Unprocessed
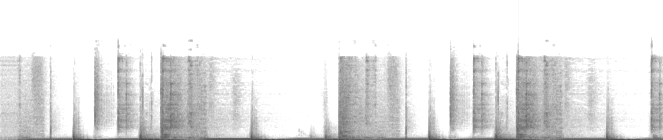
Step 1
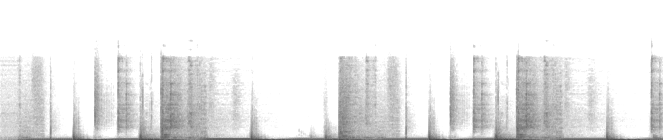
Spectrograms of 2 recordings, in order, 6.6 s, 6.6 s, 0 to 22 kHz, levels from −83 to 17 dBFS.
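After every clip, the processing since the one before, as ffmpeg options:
-af "highshelf=f=12k:g=-11,volume=-2dB"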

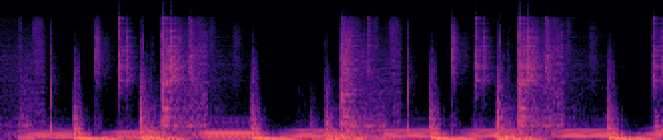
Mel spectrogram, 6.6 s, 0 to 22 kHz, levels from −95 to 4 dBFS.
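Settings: -af "asoftclip=type=tanh:threshold=-13.5dB,volume=-8dB"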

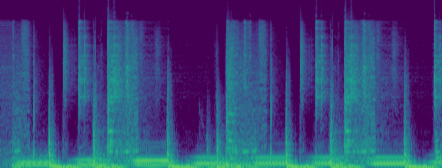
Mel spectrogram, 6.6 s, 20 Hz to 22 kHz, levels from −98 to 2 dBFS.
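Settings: -af "acompressor=threshold=-31dB:ratio=6,volume=6.5dB"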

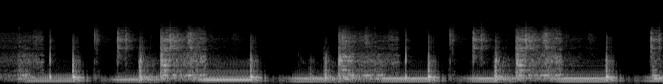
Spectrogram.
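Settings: -filter_complex "[0:a]asplit=2[a][b];[b]asoftclip=type=tanh:threshold=-28.5dB,volume=-4dB[c];[a][c]amix=inputs=2:normalize=0,highpass=f=250:w=0.5412,highpass=f=250:w=1.3066,equalizer=f=320:t=q:w=4:g=6,equalizer=f=530:t=q:w=4:g=-9,equalizer=f=770:t=q:w=4:g=-7,equalizer=f=1.1k:t=q:w=4:g=7,equalizer=f=1.8k:t=q:w=4:g=-10,equalizer=f=2.5k:t=q:w=4:g=-8,lowpass=f=3.2k:w=0.5412,lowpass=f=3.2k:w=1.3066,volume=8dB"

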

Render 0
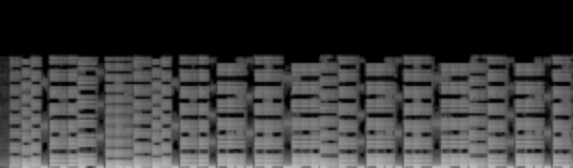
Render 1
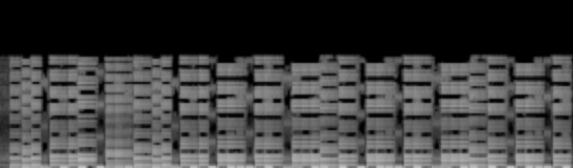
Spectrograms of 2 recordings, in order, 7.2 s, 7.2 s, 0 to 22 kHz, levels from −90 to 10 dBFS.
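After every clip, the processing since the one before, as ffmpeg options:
-af "firequalizer=gain_entry='entry(130,0);entry(200,-24);entry(470,-7);entry(750,-26);entry(1300,1);entry(3000,-8);entry(5700,-15);entry(8100,2)':delay=0.05:min_phase=1,volume=6.5dB"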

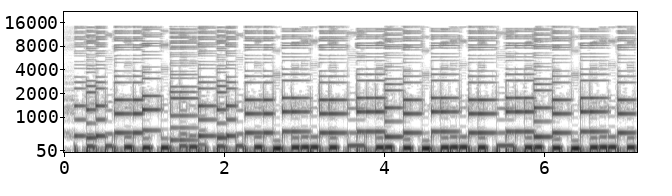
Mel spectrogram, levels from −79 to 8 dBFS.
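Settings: -filter_complex "[0:a]asplit=2[a][b];[b]adelay=27,volume=-12dB[c];[a][c]amix=inputs=2:normalize=0,volume=5dB"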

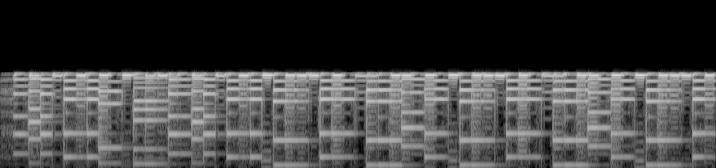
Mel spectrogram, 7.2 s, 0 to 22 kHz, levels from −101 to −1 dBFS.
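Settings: -filter_complex "[0:a]acrossover=split=2300[a][b];[a]asoftclip=type=tanh:threshold=-14.5dB[c];[b]aecho=1:1:113|226|339:0.133|0.0507|0.0193[d];[c][d]amix=inputs=2:normalize=0,lowpass=f=3.1k:t=q:w=0.5098,lowpass=f=3.1k:t=q:w=0.6013,lowpass=f=3.1k:t=q:w=0.9,lowpass=f=3.1k:t=q:w=2.563,afreqshift=-3600,volume=-2dB"

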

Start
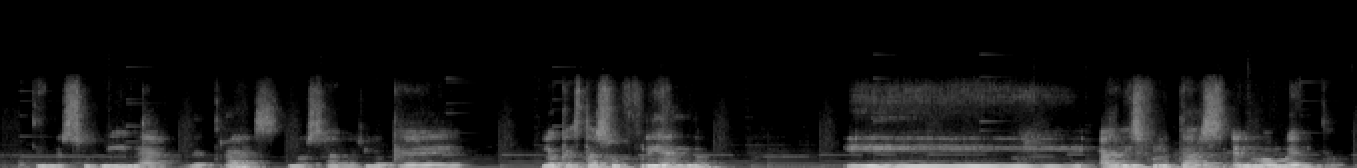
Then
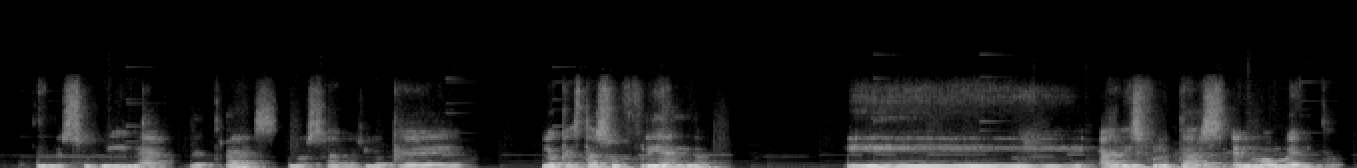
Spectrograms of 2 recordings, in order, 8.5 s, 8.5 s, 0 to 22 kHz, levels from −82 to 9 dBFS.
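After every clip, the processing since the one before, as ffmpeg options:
-af "agate=range=-15dB:threshold=-35dB:ratio=16:detection=peak,volume=2.5dB"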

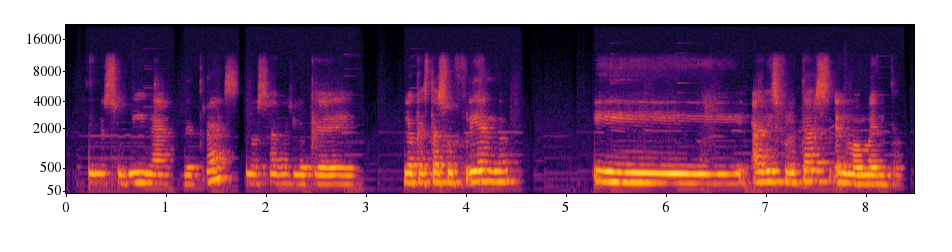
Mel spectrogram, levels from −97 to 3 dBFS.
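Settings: -af "acrusher=bits=9:mix=0:aa=0.000001"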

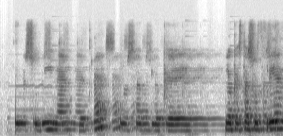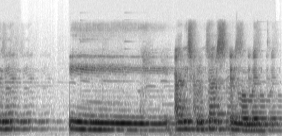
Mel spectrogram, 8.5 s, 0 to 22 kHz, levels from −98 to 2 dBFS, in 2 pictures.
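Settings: -af "aecho=1:1:271|542|813:0.237|0.0688|0.0199"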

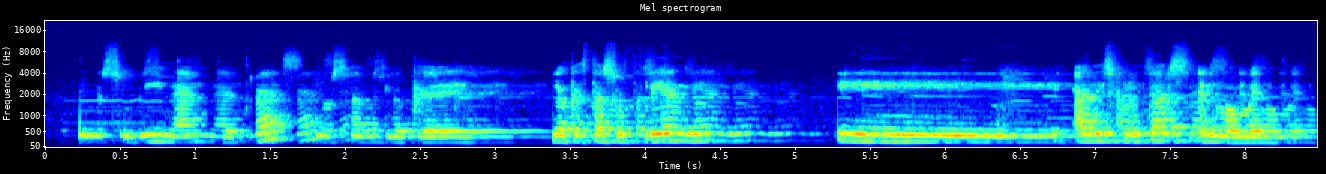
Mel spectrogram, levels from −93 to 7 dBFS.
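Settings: -af "highpass=650,lowpass=3k,volume=-6dB"

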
